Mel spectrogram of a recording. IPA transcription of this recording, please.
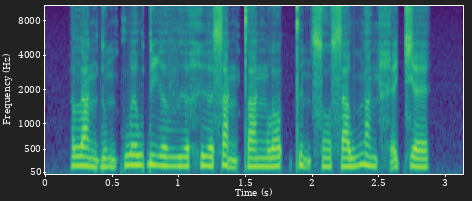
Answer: la˧˩ŋɗṵ˧˨ŋkwə˧w ɗi˧ə̯ vɨ˨˦ə̯hɨ˨˦ə̯sa̰˧˨ŋ t̪a˧ŋlɔ˦˥t̚ t̪ɨ̰˧˨ŋ sɔ̤˨˩sa˨˦wŋa̤˨˩ŋ hɛ̰˧˥t͡ɕɛ˧

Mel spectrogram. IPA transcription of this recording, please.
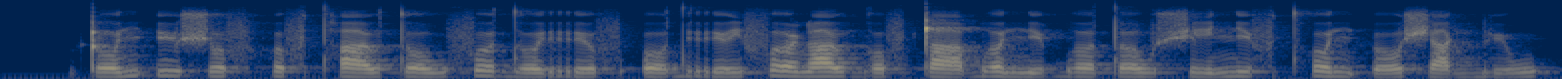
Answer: ʈo˩˥nʲʔy˨ʃʊ˩˥fhʊ˨f tʰa˨u̯to˨˩˦wfʊ˥˨ dʊ˨˩˦rʲo˨f ʔo˨˩˦drʲʊ˩˥i̯ fɤ˥˨ɳa˥˨u̯ɡo˩˥f ʈa˨˩˦bɤ˥˨nʲʊ˩˥ bɤ˥˨tɤ˥˨w ʃi˨˩˦nʲɵ˥˨f tʰo˥˨nʲʔo˩˥ʃa˩˥ɡby˩˥w

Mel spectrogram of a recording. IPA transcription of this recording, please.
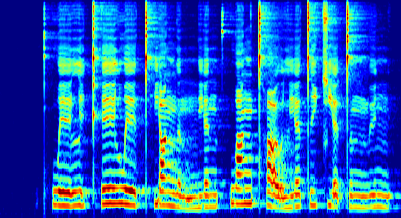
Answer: kʰwe˨˦ɪ̯lḭ˨˩kʰe˦ɪ̯lwe˨˦ɪ̯ t̪ʰjɑ˥˨ŋə̰˨˩n n̪jɛ˨˦npʰwɑ˦ŋ t̪ʰɑ̰˨˩ʊ̯ljɛ˥˨t̪i˦t͡ɕjɛ̰˨˩ t̪ə˥˨nmy˥˨n

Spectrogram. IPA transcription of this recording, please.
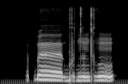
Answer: ɓœː ɡudũdʱũ

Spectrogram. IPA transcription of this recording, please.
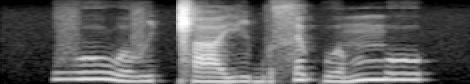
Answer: vuː˦wʊ˨vi˨ ǁaː˨ji˨bʊ˨ sɛ˦kʷəː˨ mːu˦

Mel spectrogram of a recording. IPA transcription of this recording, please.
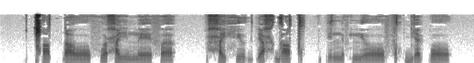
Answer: ǁɛtˤɗoː fuħiːmeːfɐ | ħifʲuːɡɗeħɡutˤ | pʲɐnʏfmʲoː fʏtˤbʲe po

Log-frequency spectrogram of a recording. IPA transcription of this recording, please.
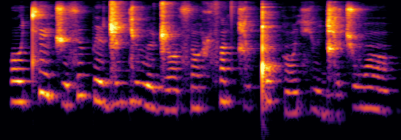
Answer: ɔ˧cʰẽ˥˧t͡ʃʏ˧˩sʉ˥ pe˥˧ɖ͡ʐɨ˥ɟʉ˥ lʏ˧ɖ͡ʐɔ̃˧˩sɔ̃˧x sˤẽ˥tt͡ɕo˧ǃo˥ kɔ̃˩˧çʉ˧˩d͡ʑɔ˩˧t͡ʃ vɔ̃˥˧

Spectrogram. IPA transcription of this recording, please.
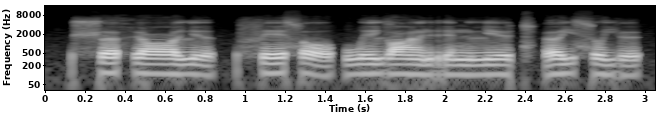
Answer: ʃœhʏʕʊlʲə | fesɔ | wɪlʲʕɐ̃rʲɐn lʲø t͡sʼœjsʊjʏ

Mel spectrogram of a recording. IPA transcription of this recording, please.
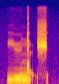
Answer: jyŋ͡ǃɛ̰ʃ

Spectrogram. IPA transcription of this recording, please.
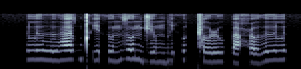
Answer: lɯ˨ɦɯ˩ɦa˦l ǃʼi˨θu˩nzo˥ nd͡ʒɯ˩mbi˩hu˦ ǁo˨ɹu˨pa˩ ħo˩ðɯ˥l

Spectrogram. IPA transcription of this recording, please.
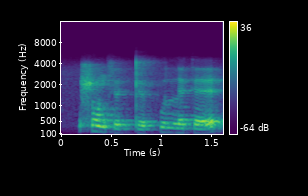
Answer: ʂɔn søtːø pːulːɛ kɛ

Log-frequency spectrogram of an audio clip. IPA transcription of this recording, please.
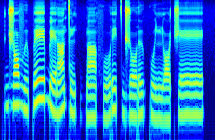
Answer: d͡ʒɔ˧vɨ˨peː˦ɓe˨ ɾã˦tĩ˨k ɡ͡bã˨ fu˨˦ɾi˦td͡ʒo˧ ɾɨ˧kʷɨ˨ɲɔ˨ t͡ʃeː˧

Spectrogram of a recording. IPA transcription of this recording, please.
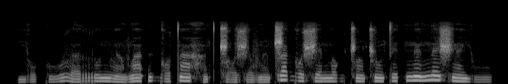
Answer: jo˩ku˩˧ lɐ˩˧ru˧nlɐ̃˩ vã˧ʔɨ˧ɡɔ˩˧tã˧ hɐ̃˩˧tʈ͡ʂɔ˩ʃɐ˩vɛ̃˩ ʈ͡ʂa˥ɡɔ˧ ʃɛ˧nɔ˧ɡ ʈ͡ʂɔ̃˧ʈ͡ʂũ˧te˧˥tnɛ̃˥ nɛ˥ʃɛ̃˧ ju˩

